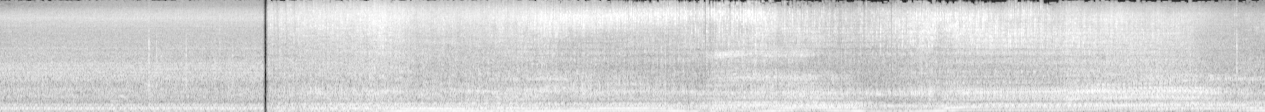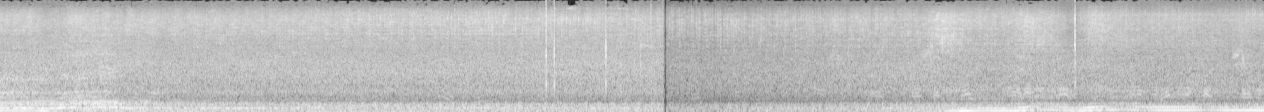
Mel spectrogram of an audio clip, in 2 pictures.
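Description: Classic car and hot rod engines running with a deep, low note, revving up and down several times as the cars pull away. The sound breaks off abruptly twice, once a few seconds in and once later on.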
